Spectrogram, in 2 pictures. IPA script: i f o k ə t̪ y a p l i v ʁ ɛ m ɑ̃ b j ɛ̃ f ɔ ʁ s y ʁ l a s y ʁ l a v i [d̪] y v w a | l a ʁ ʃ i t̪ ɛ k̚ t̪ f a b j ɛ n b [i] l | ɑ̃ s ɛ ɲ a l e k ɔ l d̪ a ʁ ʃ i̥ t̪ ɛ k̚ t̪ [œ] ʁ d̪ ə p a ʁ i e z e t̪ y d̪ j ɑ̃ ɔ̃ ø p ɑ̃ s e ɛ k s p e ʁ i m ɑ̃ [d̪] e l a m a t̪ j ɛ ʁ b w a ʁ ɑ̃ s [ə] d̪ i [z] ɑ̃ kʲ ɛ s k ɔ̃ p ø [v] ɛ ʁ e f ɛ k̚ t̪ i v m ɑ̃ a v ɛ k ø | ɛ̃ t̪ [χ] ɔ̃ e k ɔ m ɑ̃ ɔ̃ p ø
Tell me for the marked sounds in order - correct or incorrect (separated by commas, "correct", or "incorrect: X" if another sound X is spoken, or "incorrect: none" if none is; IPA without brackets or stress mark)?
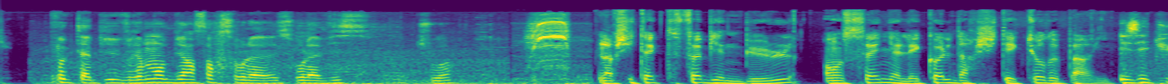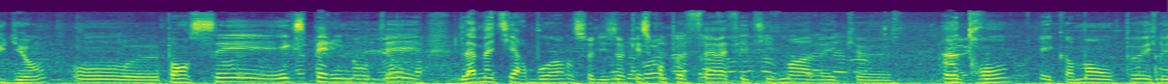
incorrect: t̪, incorrect: y, incorrect: y, incorrect: t̪, correct, correct, incorrect: f, correct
